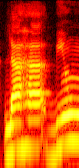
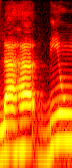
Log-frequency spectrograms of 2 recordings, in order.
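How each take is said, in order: The two takes are said the same way.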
